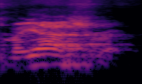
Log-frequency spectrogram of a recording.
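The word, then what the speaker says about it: מעשר: You can find this in Numbers 18, verse 21, and Malachi 3, verse 8 through 10, means 10th in Hebrew and is pronounced Mayashra.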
